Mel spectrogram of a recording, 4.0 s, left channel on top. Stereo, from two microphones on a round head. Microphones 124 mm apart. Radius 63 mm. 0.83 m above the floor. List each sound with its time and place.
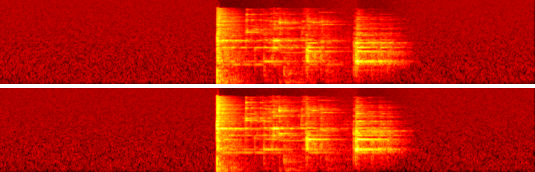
1.6 s dishes clattering: 75° right (ahead or behind), 2.5 m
